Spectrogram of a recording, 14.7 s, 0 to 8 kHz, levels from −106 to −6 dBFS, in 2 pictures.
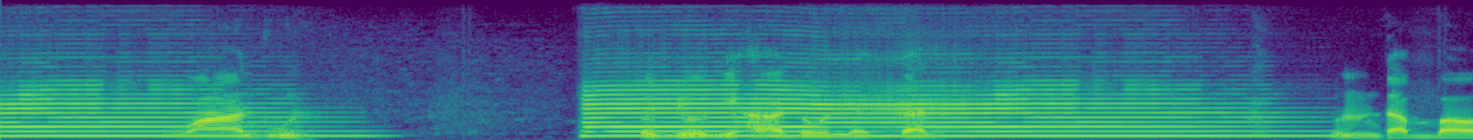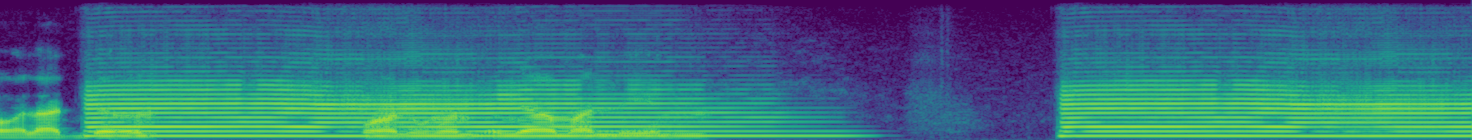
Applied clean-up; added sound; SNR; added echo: none; Wind instrument, woodwind instrument; -4 dB; none.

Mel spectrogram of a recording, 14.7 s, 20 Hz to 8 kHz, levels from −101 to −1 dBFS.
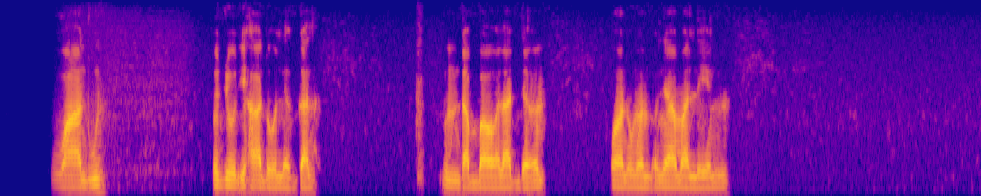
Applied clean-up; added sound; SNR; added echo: none; none; none; none.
